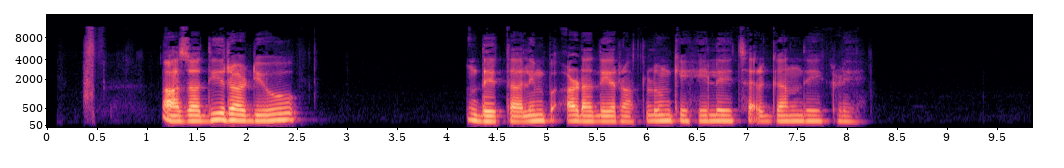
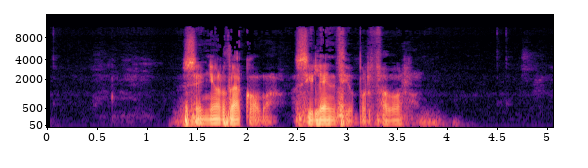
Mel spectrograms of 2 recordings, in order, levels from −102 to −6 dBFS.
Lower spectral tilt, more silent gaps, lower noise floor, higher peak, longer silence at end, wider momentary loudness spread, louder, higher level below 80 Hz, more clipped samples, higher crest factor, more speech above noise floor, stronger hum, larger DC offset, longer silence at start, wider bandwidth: about the same, -7.5 dB/octave vs -6.5 dB/octave; neither; first, -87 dBFS vs -74 dBFS; about the same, -4 dBFS vs -2 dBFS; first, 1.75 s vs 1.15 s; first, 17 LU vs 14 LU; about the same, -24 LUFS vs -23 LUFS; second, -72 dBFS vs -36 dBFS; neither; about the same, 22 dB vs 24 dB; first, 64 dB vs 52 dB; neither; neither; second, 0.35 s vs 1.35 s; second, 8.4 kHz vs 11.5 kHz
